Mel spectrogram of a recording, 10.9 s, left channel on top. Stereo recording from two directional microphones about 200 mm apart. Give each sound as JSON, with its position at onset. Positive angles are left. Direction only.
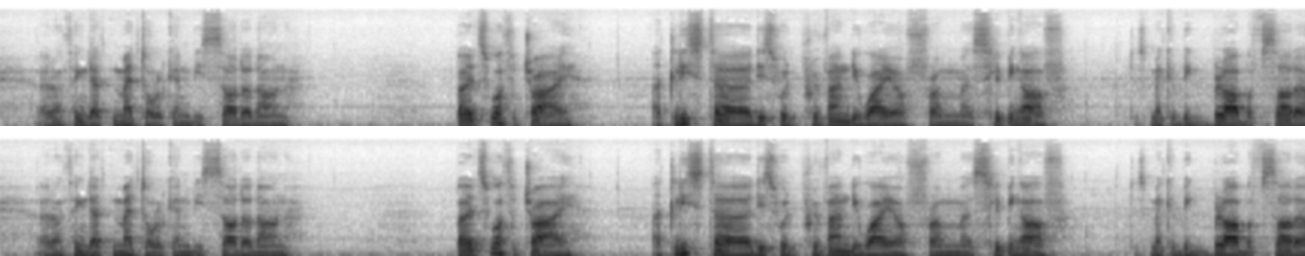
{"t": 0.3, "sound": "speech", "side_deg": 10}
{"t": 3.7, "sound": "speech", "side_deg": 10}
